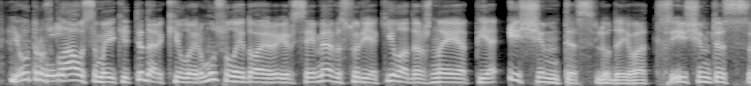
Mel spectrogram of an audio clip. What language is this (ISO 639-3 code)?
lit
